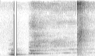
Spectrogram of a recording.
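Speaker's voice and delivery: shrill giggle burst; high squealing laugh. Retold or imitated. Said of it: "she was like".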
